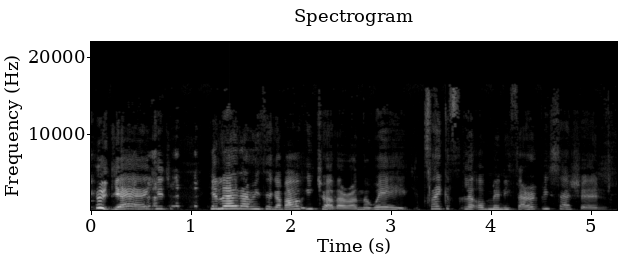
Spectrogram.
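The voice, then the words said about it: Geordie Tyneside accent. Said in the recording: “your accent, which is from Tyneside ... everyone says it's a friendly accent ... Are you a Geordie?”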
